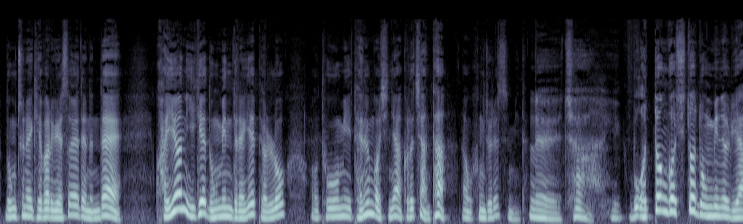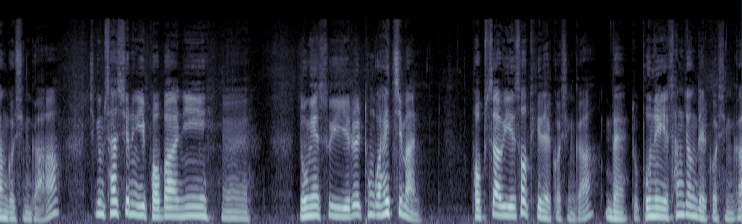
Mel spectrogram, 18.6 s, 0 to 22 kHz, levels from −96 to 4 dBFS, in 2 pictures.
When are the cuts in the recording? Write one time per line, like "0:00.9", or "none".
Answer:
none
